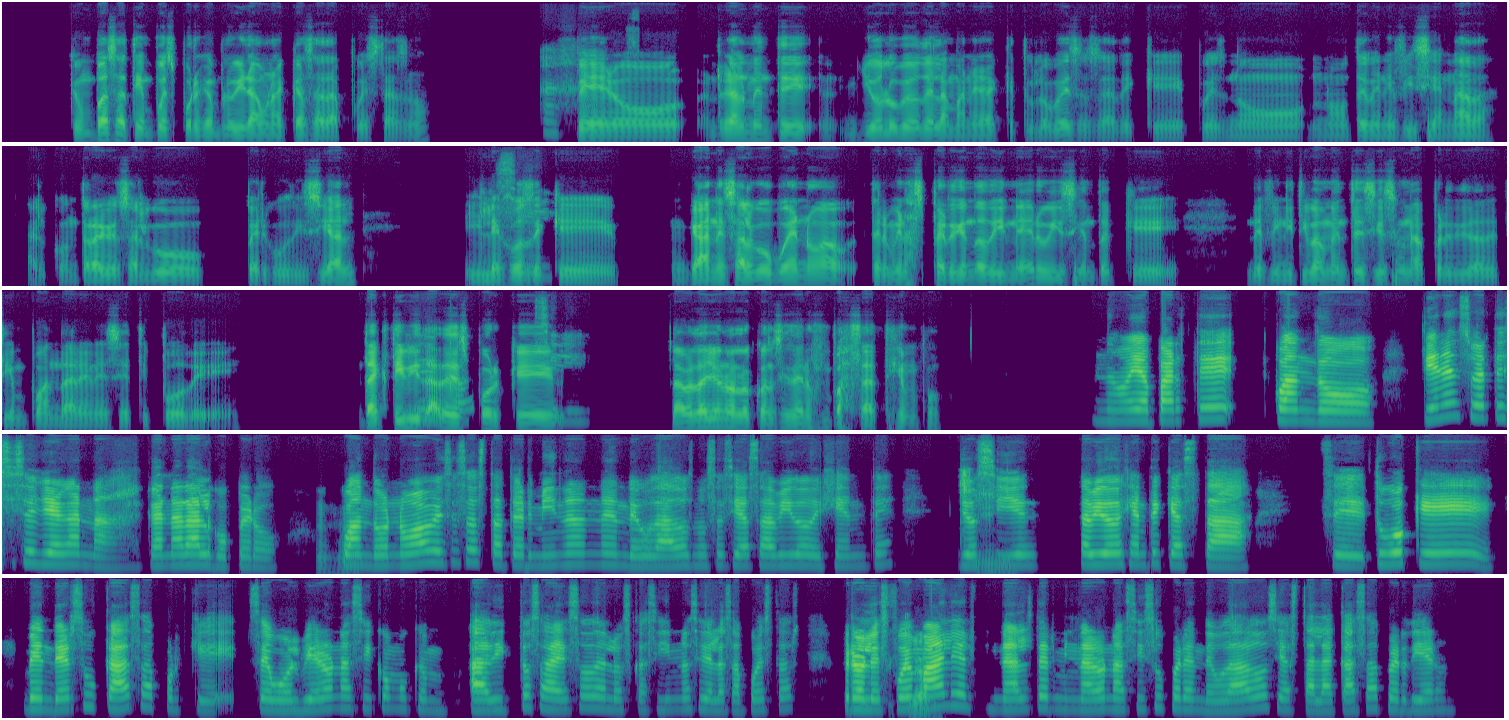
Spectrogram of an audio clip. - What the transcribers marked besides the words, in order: tapping; laughing while speaking: "un pasatiempo"
- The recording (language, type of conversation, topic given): Spanish, unstructured, ¿Crees que algunos pasatiempos son una pérdida de tiempo?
